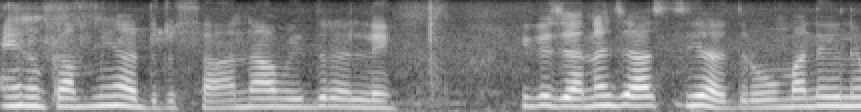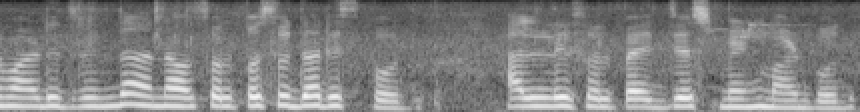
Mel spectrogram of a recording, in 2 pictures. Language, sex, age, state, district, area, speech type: Kannada, female, 30-45, Karnataka, Udupi, rural, spontaneous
